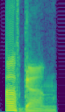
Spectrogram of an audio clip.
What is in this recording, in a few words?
"Afghan", British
